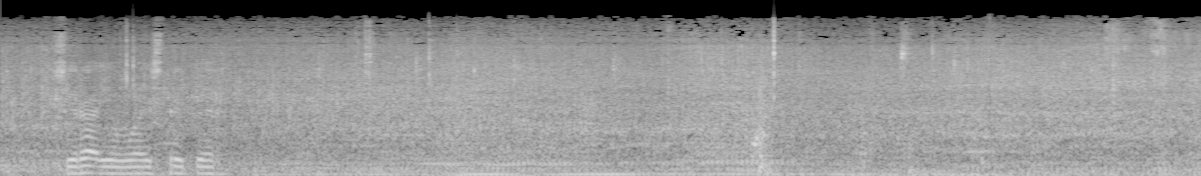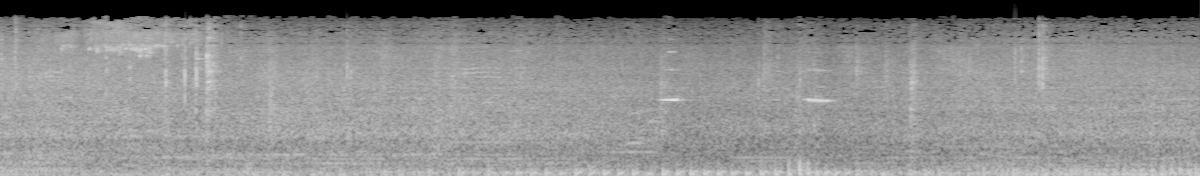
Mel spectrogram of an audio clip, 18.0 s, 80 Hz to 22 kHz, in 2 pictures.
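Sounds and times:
motor vehicles rumbling: 0:00.0 - 0:18.0.

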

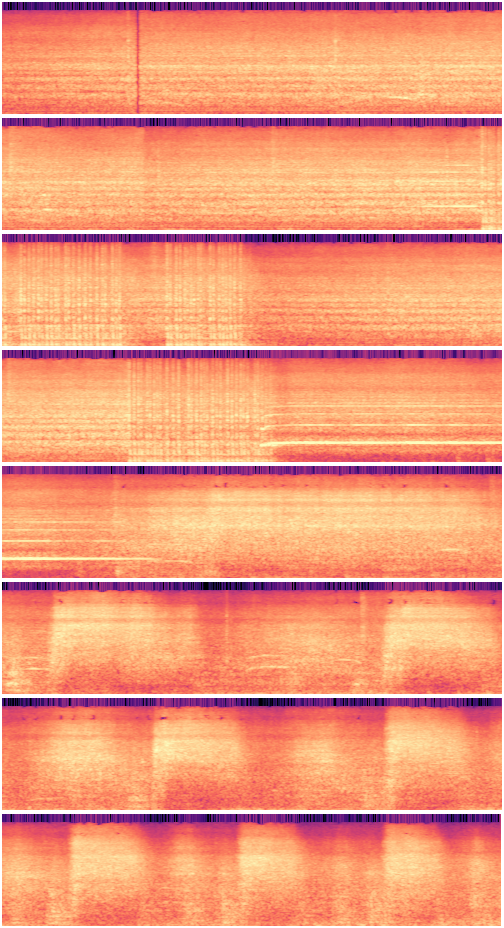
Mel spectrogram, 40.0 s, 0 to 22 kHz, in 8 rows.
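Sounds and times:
steam hissing: 0:00.0 - 0:39.9
steam locomotive exhaust chuffs: 0:00.0 - 0:39.9
rush of steam from drain cocks: 0:01.2 - 0:39.9
steam locomotive whistle: 0:09.0 - 0:10.1, 0:16.3 - 0:22.4.

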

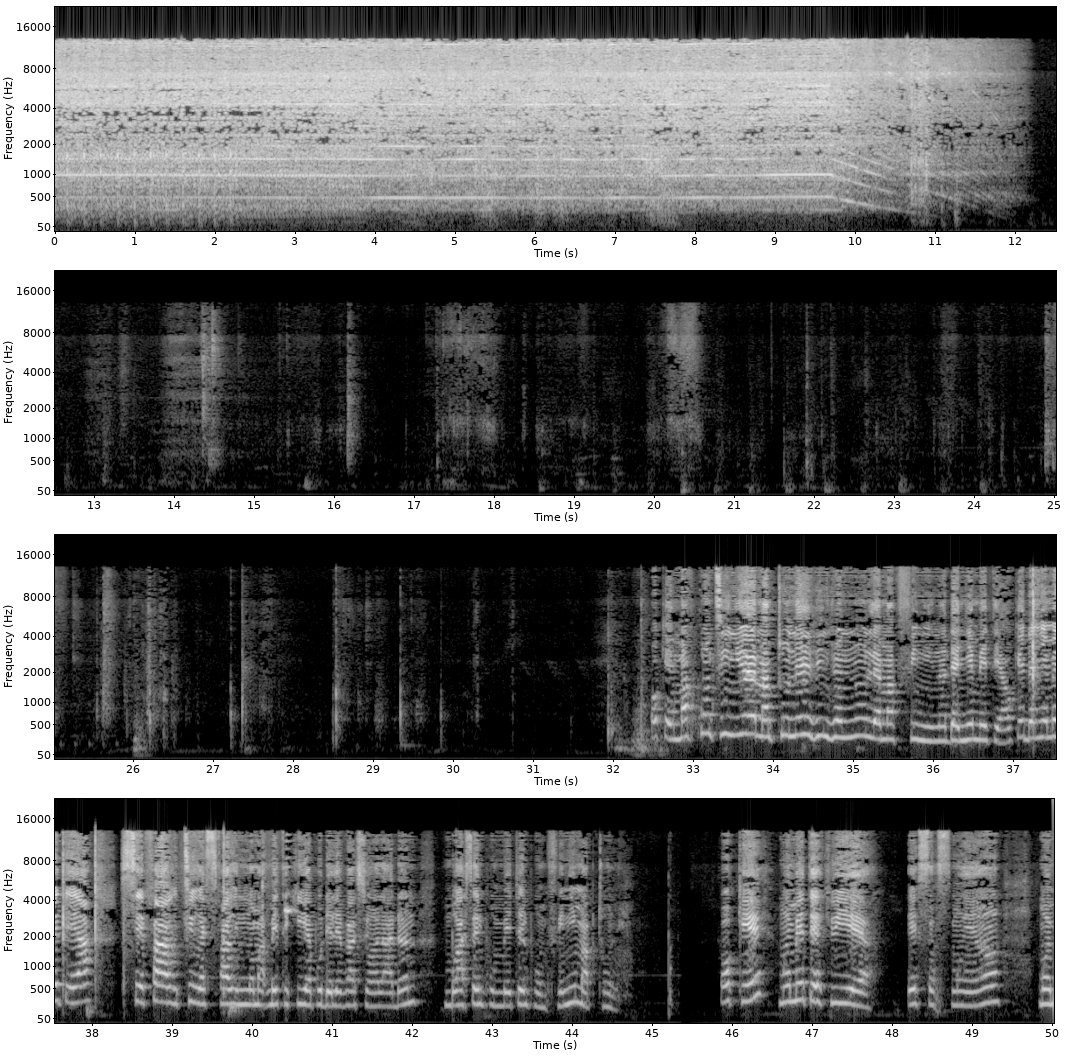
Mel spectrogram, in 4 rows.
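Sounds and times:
electric hand mixer whining: 0:00.0 - 0:12.2.

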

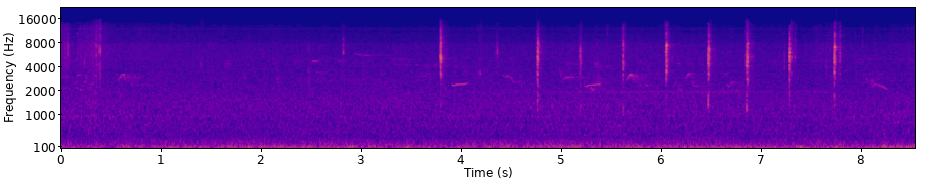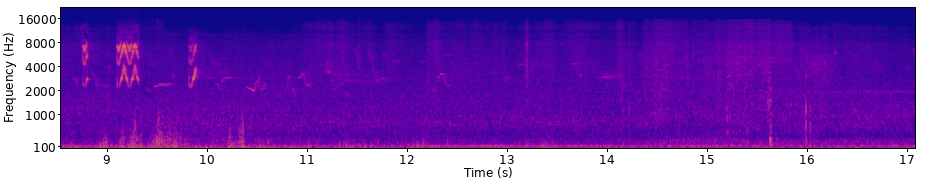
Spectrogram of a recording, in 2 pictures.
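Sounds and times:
wind rumbling on microphone: 0:00.0 - 0:17.0
sharp clicks: 0:03.8 - 0:08.0
rustling: 0:11.1 - 0:16.4.

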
